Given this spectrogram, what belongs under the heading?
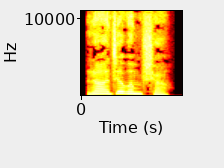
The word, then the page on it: ರಾಜವಂಶ: kannada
